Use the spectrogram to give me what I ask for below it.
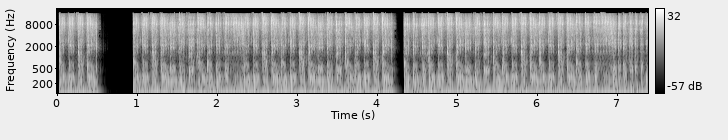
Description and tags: Part of my becope track, small parts, unused parts, edited and unedited parts.
A bassline made in fl studio and serum.
a low grinding and poppy talking bassline at a 1/16th beat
